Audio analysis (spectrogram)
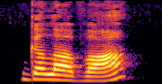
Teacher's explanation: İsimlerde de aynı durum ortaya çıkmakta örneğimiz bakalım galava baş kafa galava vurgu son A harfine düşüyor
